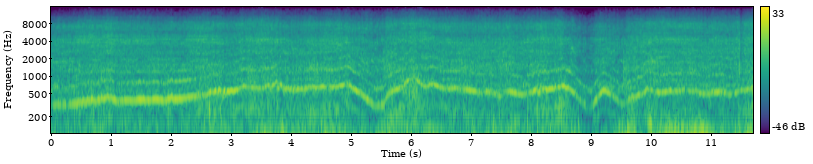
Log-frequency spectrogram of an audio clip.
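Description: Surron L1e electric dirt bike's motor whining, its pitch rising and falling with the throttle. It drops sharply about halfway through and twice more about three quarters in, over a steady rushing noise of wind and tyres on dirt.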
